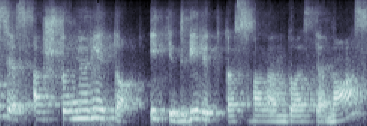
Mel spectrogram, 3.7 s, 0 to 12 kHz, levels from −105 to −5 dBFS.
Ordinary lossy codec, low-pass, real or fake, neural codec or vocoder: Opus, 16 kbps; 10.8 kHz; real; none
